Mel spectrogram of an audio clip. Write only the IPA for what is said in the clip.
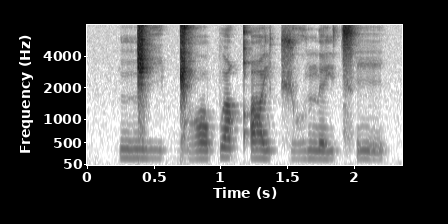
ŋ͡ǁ i̤ ɡ͡ǁ ɔ p u qʼ ɔ j t͡ʃ o̤ n e j t͡sʼ i

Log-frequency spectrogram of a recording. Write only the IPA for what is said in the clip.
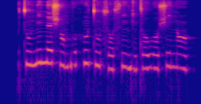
t ũ˧ n ĩ˦ n ɛ˦ ʃ ɔ̃˧ b u˧ h ũ˦ t ũ˧ s o˨ s ĩ˧ ɡ ĩ˨ t o˨˦ w o˧ ʃ i˦ n ɔ̃˦˨

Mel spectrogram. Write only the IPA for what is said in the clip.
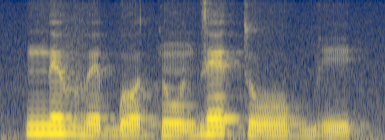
n ɪ˦ v ɪ˨ ɓ ʊ˨ t ũ˨ d e˦ t uː˨ b i˨

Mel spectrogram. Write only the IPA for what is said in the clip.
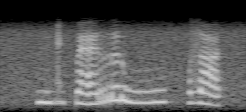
ŋ ɡ i p æ r ə ɾ uː | zˤ ɪ

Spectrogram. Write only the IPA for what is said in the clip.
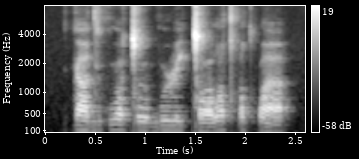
k a d i xʷ ɔ ǀ ʊ b u ɭ i ǀ ɔ lˠ ɛ tˤ ʔ ʊ tˤ p a

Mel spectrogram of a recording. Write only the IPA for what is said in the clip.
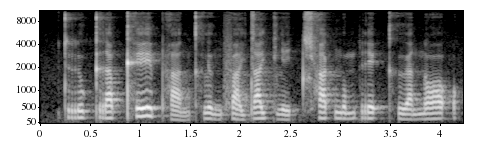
t r u˦˥ k̚ t r a˦˥ p̚ kʰ eː˥˩ pʰ a˩˦ n kʰ l ɯ˩˦ ŋ f a˨˩ j d a˧ j k l i˨˩ t̚ t͡ɕʰ a˦˥ k̚ ŋ o˦˥ m p r e˦˥ ʔ kʰ ɯ˧ a̯ n ɔ˦˥ ʔ

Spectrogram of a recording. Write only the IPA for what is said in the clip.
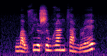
w a˨˩˨ w s i˧ ə̯ ʂ ə˧ w ɣ a˧ ŋ s a˨˩ ŋ ɹ ɛ˧˥

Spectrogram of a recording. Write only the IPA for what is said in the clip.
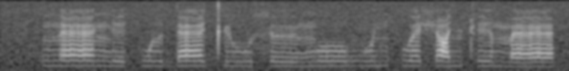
n æː˦ ŋ e˨ k w ɯ˨ d ɾ æː˦ tʲ ɽ uː˨ s øː˨ ŋ oː˦ v u˦ nʲ kʷ æ˦ ʃ ɑ˦ nʲ ʈʰ e˦ m æ˦

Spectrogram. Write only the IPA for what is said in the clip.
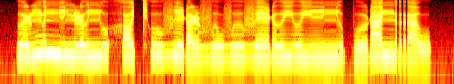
ɯ ɭ ŋ ʌ ɲ i ɲ ɭ ɯ ɲ u h ʌ cʰ u v i ɽ ʌ ɭ v ɯ w v ɯ v e ɽ ɯ j ɯ j i ɲ ɯ p u ɽ a ɲ r a w

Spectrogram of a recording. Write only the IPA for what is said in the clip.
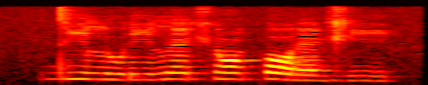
d i˦ l u˧ ɾ i˧ l ɛ̃˦ ʃ ɔ̃˦ k ɔ˦˨ ɾ ɛ̃˨ d͡ʒ i˨

